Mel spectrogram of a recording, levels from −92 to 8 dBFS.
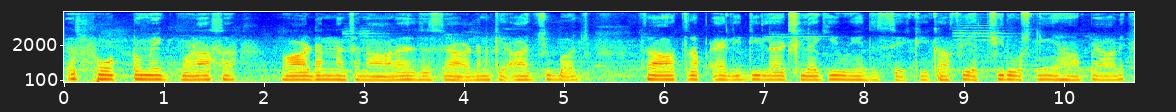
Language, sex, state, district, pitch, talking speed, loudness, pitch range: Hindi, male, Bihar, Jamui, 115 Hz, 185 wpm, -18 LUFS, 115-125 Hz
